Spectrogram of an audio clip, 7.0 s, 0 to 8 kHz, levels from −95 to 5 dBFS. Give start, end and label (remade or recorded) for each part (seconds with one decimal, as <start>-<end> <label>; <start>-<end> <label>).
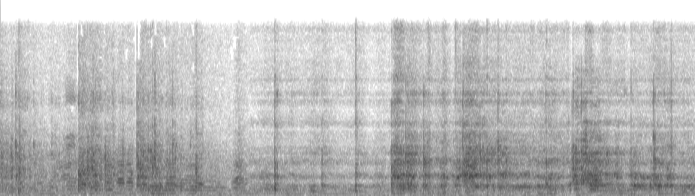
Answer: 0.0-2.5 recorded; 2.5-7.0 remade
